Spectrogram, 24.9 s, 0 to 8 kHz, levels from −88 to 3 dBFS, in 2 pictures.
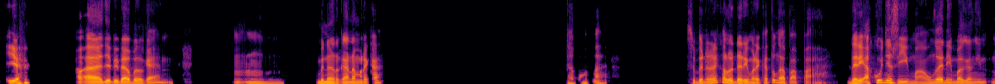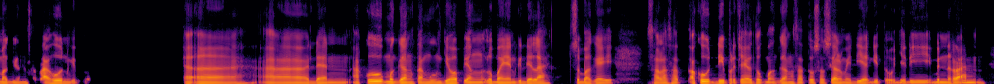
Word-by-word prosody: Iya, 120 +1 +8 0.7
heeh 140 -1 +7
jadi 120 0 +5
double 125 +1 +6
kan. 110 - 0 0.9
Mhm. 115 -2 -5 0.5
Bener 130 -1 +6
karena 115 +4 +4
mereka 160 +6 -2 2.3
Enggak 105 - -5
apa-apa. 125 -1 -6 1.1
Sebenernya 115 +8 +1
kalo 160 -6 +5
dari 110 -1 +6
mereka 105 -2 0
tuh - - -2
enggak - - +1
apa-apa. - - -6 0.4
Dari 125 -2 +5
akunya 185 +9 +2
sih 125 0 0
mau 105 -4 -5
enggak 155 +3 +4
nih 155 - -1
magangi 120 0 0
magang 115 -2 -3
setahun 120 +4 +1
gitu. 105 - -15 1.2
Heeh, 110 -3 -1 0.3
eee, 105 -1 -1
dan 100 -1 -3
aku 150 +7 +3
megang 115 -2 +2
tanggung 110 -1 -2
jawab 115 +3 +1
yang 110 -1 0
lumayan 110 -2 0
gede 115 +2 0
lah 115 +1 +1 0.2
sebagai 100 -2 -3 0.3
salah 105 0 -3
sat— 105 -2 -5
aku 130 +6 +3
dipercaya 120 -4 -1
untuk 115 -1 -4
megang 110 0 -3
1 105 0 -3
sosial 105 -1 -1
media 105 +1 -1
gitu. 105 -1 -5
Jadi 115 -1 -3
beneran 110 - 0
115 Hz, 125 wpm, -23 LUFS, 105-120 Hz, 2.3 s, Iya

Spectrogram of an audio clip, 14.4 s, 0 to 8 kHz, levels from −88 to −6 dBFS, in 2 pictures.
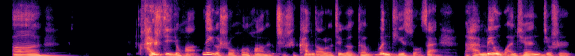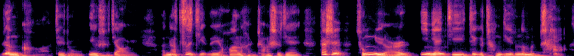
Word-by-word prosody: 呃， 130 -2 0 1.2
还 195 - +5
是 220 - +5
这 195 - +2
句 130 - -1
话， 120 -2 -4
那 250 0 +4
个 - - 0
时 130 - -6
候 115 - -4
的 - - -2
话 120 0 -5
呢， 110 - -6
只 115 -2 -5
是 105 +3 -11
看 160 +4 -2
到 130 -5 -5
了 110 0 -4
这 130 +4 -3
个 115 -1 -3
的 115 +2 -4
问 205 -9 +5
题 120 -1 -3
所 115 0 -6
在， - - -5 0.3
还 125 +2 -4
没 145 +6 +5
有 215 - +9
完 125 - -3
全 125 +1 0
就 130 -1 -4
是 105 -5 -9
认 175 -11 +5
可 130 0 -10 0.2
这 120 - -4
种 90 -7 -11
应 125 -2 +1
试 120 -1 -6
教 - - -6
育。 - - -21 0.4
那 130 +3 +1
自 190 +10 +3
己 175 - -5
呢 125 - -6
也 120 - -3
花 130 +2 -6
了 125 - -3
很 115 -2 -11
长 115 - -9
时 115 -1 -1
间， 115 +2 -5 0.2
但 240 - +3
是 210 -1 +3
从 175 +7 +3
女 130 - +8
儿 130 +9 -1
一 220 - +3
年 175 0 +7
级 135 -4 +2
这 135 +4 0
个 120 - -3
成 125 +1 -3
绩 155 +1 0
就 145 - -3
那 150 - +3
么 130 -1 +2
差， 130 - -3
125 Hz, 280 characters per minute, -22 LUFS, 115-150 Hz, 1.2 s, 有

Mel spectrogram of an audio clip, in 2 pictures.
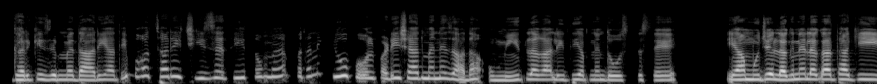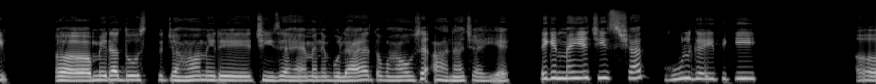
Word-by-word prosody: घर 210 -1 +4
की 230 +3 -2
ज़िम्मेदारियाँ 215 0 +1
थी 350 - -4
बहुत 385 +2 -6
सारी 360 0 +1
चीज़ें 280 +1 -3
थी 305 +1 0
तो 355 0 -5
मैं 360 +3 -3
पता 365 0 -6
नहीं 470 +4 -12
क्यों 380 +3 +5
बोल 290 - 0
पड़ी 290 +2 +1
शायद 280 -1 +1
मैंने 275 0 +2
ज़्यादा 235 0 +1 0.2
उम्मीद 195 +4 -1
लगा 220 -1 +2
ली 215 -1 -2
थी 230 - -3
अपने 210 0 -4
दोस्त 200 +1 -2
से, 200 0 -3 0.5
या 220 0 +6
मुझे 225 +1 +5
लगने 225 +2 +5
लगा 235 -1 +4
था 230 -1 +4
कि 230 +2 0 0.6
अ, 180 -1 +5
मेरा 205 +1 +3
दोस्त 205 0 -1
जहाँ 190 +1 +1
मेरे 200 -1 +1 0.3
चीज़ें 190 -1 -1
हैं 180 0 -1
मैंने 185 0 -3
बुलाया 180 +3 +1
है 210 - -1
तो 195 - -7
वहाँ 185 0 -2
उसे 260 - -1 0.2
आना 180 -1 -1
चाहिए। 170 -2 -4 0.4
लेकिन 285 +2 +3
मैं 285 +1 +2
ये 295 +1 +3
चीज़ 300 -1 0
शायद 300 +1 -3 0.2
भूल 260 +7 0
गई 260 0 -2
थी 255 +2 -10
कि 275 +3 -1 1.1
अ, - - -8
220 Hz, 190 wpm, -22 LUFS, 200-275 Hz, 1.1 s, या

